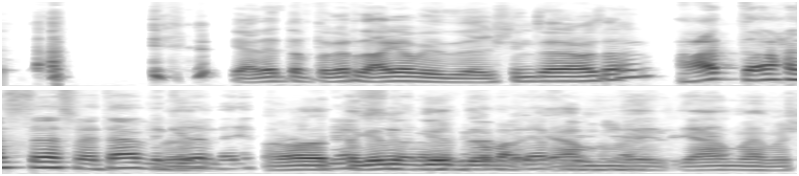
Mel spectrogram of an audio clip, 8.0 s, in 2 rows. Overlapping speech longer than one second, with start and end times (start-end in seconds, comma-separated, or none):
4.7-7.2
